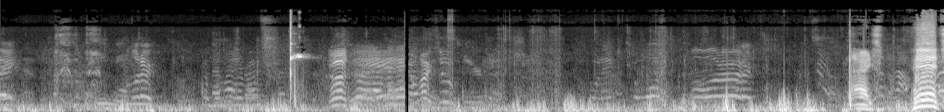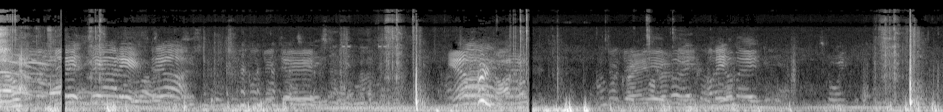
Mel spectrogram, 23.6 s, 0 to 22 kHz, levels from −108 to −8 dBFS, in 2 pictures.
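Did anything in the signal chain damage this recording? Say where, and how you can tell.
Yes. Hard clipping occurs at 3.63–3.75 s, 9.80 s, 10.62–10.83 s, 11.43–11.70 s and 23.18 s. Peaks overran a converter or fixed-point format by up to about 15 dB. The flattened tops add crackly upper harmonics, harshest at 3.63 s and faint at 9.80 s.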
